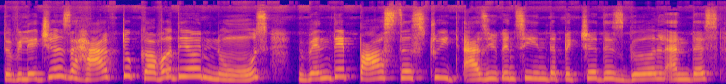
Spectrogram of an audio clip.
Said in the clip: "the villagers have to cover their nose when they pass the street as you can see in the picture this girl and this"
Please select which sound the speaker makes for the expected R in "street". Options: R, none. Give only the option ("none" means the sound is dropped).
R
